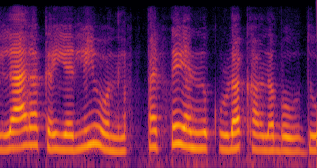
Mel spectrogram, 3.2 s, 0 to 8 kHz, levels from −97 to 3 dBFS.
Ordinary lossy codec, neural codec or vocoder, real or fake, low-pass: none; codec, 16 kHz in and 24 kHz out, 0.6 kbps, FocalCodec, streaming, 4096 codes; fake; 7.2 kHz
